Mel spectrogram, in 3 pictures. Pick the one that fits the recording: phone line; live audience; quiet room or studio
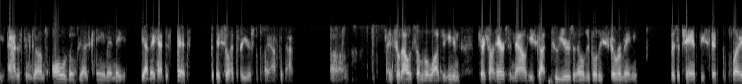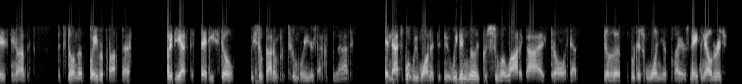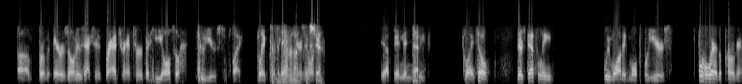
phone line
